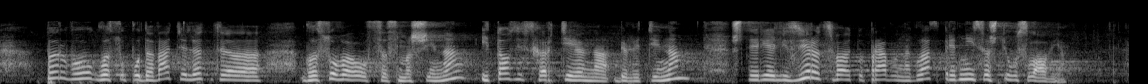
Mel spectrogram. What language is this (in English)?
Bulgarian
